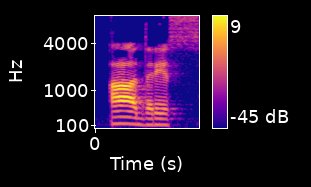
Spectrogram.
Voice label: "адрес", Russian

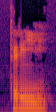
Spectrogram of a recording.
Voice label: "три", Russian; Vocales tónicas en ruso; easypronunciation

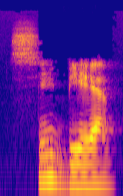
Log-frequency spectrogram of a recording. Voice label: "себе", Russian; easypronunciation

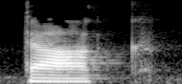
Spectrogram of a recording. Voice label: "так", Russian; Consonantes en ruso; easypronunciation

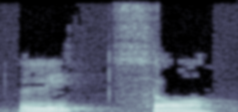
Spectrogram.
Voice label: "лицо", Russian; easypronunciation

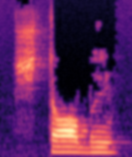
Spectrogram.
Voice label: "чтобы", Russian

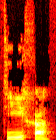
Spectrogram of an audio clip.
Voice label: "тихо", Russian

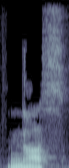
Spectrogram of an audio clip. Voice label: "нас", Russian; Consonantes en ruso; easypronunciation

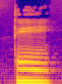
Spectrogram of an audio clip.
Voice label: "ты", Russian; easypronunciation

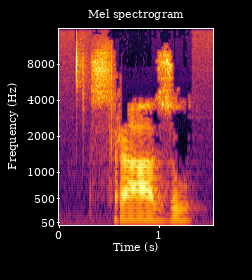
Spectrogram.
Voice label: "сразу", Russian; easypronunciation

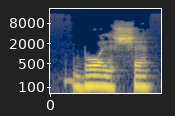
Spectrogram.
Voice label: "больше", Russian; easypronunciation

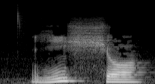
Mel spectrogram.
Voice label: "ещё", Russian

